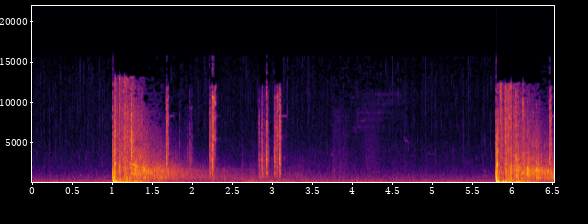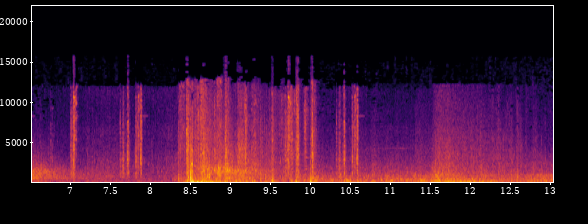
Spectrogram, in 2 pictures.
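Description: Game gunshots crack in loud bursts.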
